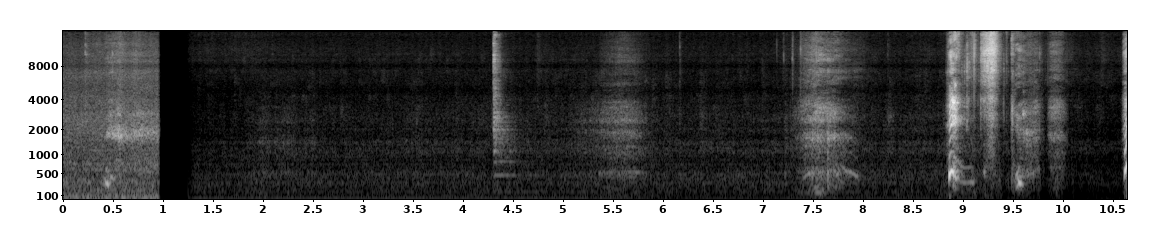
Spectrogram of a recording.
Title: Stuffy cold sneezes #female #sneeze #cold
